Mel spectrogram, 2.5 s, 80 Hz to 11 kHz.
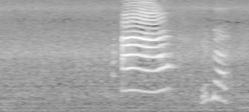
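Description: An 8-month-old baby's single high-pitched squeal, about half a second long, a little over a second in.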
